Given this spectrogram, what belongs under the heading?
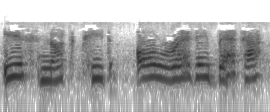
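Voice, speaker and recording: A woman playing a devoted, superstitious young island woman in a radio drama, speaking formally and deliberately. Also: sits high, steady tone. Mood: solemn. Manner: slow, deliberate, formal phrasing. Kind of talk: 1970s radio drama acting. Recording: tinny vintage radio with background noise.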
